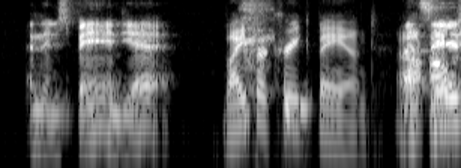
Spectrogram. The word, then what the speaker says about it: Viper: Viper. We don't have any R's. We just go, Viper. We just go Down here. Viper. and then Creek, so like CREEK, and then just band, yeah. Viper Creek Band.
